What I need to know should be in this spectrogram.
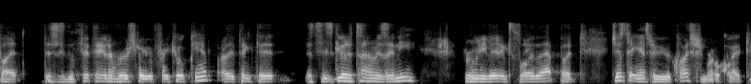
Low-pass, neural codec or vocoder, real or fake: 7.2 kHz; codec, 24 kHz, 1.5 kbps, HILCodec; fake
